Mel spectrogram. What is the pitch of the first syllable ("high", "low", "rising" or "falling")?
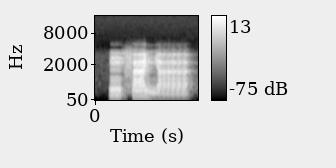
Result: high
